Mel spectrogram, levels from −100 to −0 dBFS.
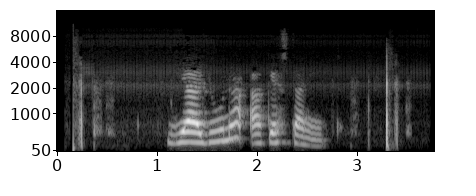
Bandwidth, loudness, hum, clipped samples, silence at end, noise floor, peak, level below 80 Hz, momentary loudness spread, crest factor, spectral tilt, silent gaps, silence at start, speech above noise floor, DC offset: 5.2 kHz; -25 LUFS; none; under 0.1%; 0.45 s; -64 dBFS; -4 dBFS; -66 dBFS; 25 LU; 22 dB; -6.5 dB/octave; none; 0.2 s; 41 dB; under 0.1%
